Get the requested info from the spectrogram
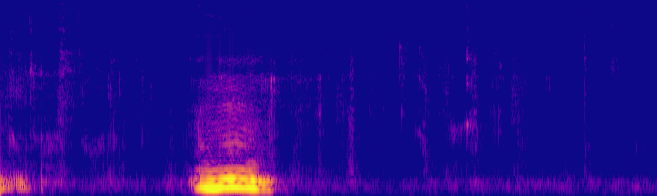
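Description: A person chewing a mouthful of cooked zucchini, with faint crunching and small clicks. About a second and a half in comes a loud hummed 'mmm' of enjoyment.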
